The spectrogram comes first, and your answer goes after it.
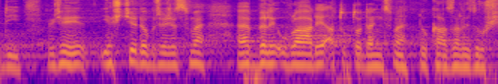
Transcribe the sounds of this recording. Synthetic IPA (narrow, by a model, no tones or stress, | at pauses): dɲiːt̪aɡʒɛjɛʃcɛdo̞br̝ɛʒɛsmɛ | bɪlɪuvlaːdɪʔat̪ut̪o̞daɲsmɛd̥o̞kaːzalɪzɾuʃɪ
